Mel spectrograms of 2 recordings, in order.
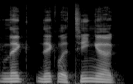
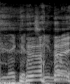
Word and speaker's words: Ntilikina: I mean, maybe Frank Ntilikina. Why do you pronounce his name again? Ntilikina. Ntilikina. – I think you pronounced it as Nicotina one time.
